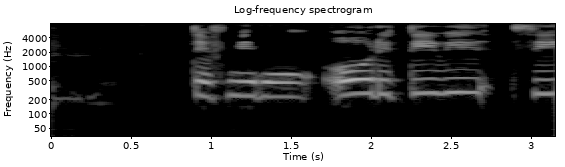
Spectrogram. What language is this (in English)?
Punjabi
